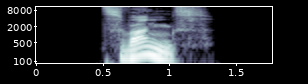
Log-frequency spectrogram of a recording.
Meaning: genitive singular of Zwang
- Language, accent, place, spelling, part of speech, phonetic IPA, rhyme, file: German, Germany, Berlin, Zwangs, noun, [t͡svaŋs], -aŋs, De-Zwangs.ogg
